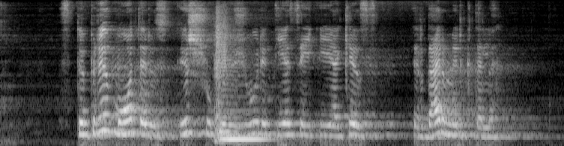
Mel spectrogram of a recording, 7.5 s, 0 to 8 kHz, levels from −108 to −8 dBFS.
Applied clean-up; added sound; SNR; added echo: none; Guitar; 4 dB; reverberation time 1.0 s.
